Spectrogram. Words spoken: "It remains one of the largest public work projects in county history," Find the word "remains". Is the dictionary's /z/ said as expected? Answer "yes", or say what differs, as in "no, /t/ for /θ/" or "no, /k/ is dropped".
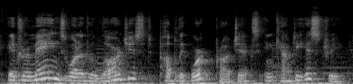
yes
